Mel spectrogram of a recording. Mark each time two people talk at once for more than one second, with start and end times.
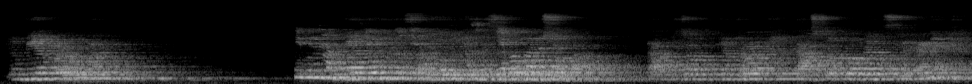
3.5-5.6

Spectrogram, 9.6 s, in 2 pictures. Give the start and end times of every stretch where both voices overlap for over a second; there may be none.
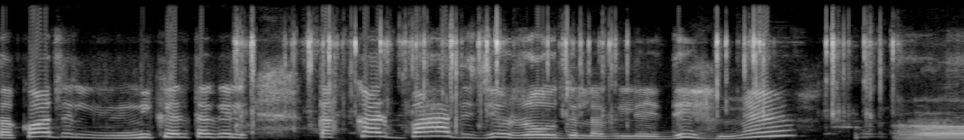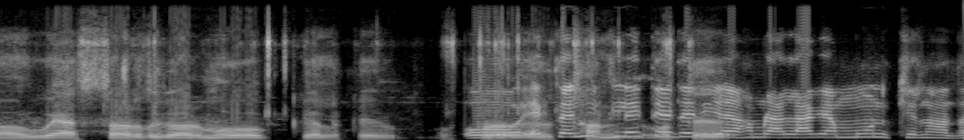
7.2-8.5

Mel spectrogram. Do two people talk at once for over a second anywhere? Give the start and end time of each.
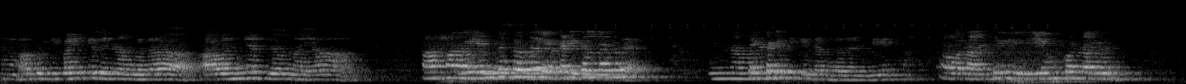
4.6-6.2

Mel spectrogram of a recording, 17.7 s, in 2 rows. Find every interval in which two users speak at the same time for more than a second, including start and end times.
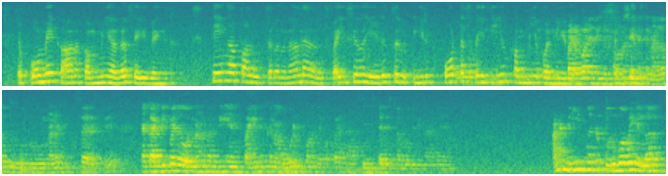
6.1-7.6

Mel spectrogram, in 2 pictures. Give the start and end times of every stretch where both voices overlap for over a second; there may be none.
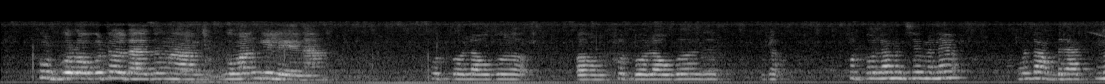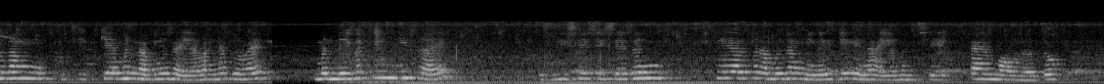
none

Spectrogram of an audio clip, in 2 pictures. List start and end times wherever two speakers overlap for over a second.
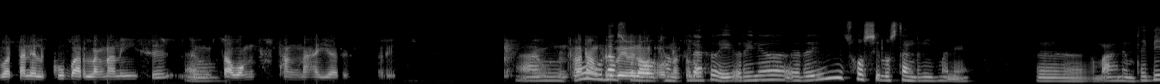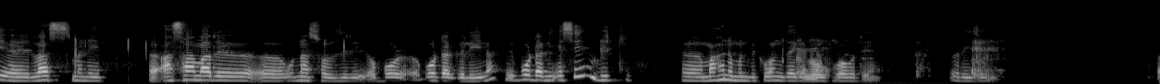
5.4-7.1

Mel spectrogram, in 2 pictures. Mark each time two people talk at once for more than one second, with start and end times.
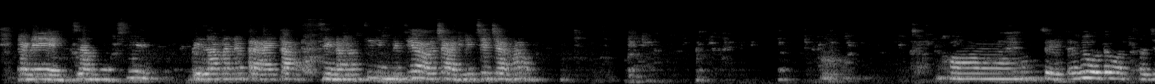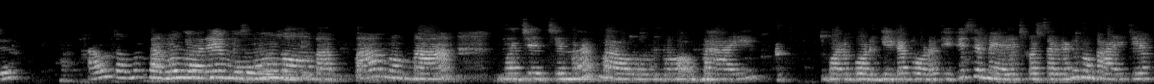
13.1-14.7

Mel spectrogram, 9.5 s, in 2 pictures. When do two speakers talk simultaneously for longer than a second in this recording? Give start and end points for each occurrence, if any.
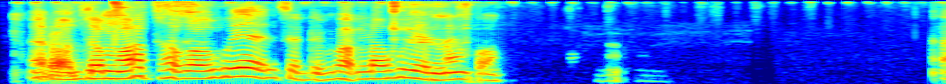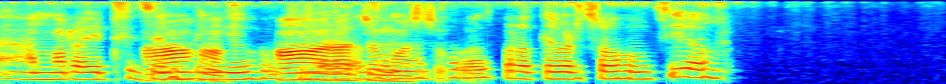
5.4-6.9

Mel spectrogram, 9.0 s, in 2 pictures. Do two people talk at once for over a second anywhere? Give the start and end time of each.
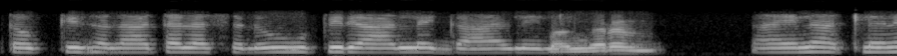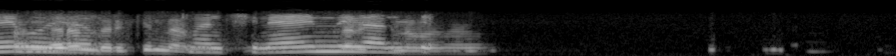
none

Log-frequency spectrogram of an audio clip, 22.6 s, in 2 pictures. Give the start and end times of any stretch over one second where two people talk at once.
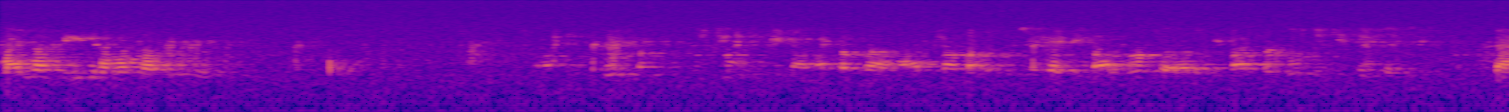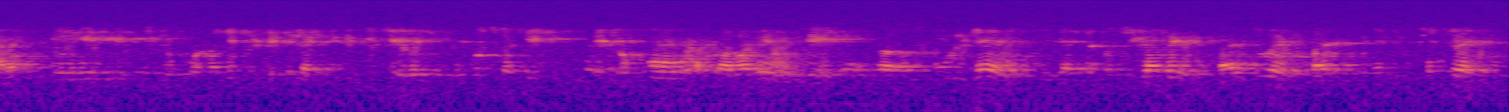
none

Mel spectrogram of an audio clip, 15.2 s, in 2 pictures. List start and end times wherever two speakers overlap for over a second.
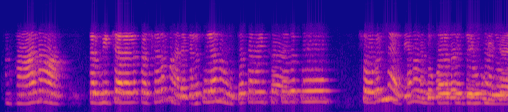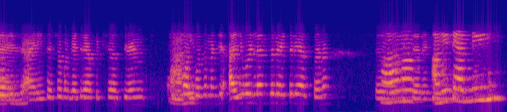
6.0-8.0

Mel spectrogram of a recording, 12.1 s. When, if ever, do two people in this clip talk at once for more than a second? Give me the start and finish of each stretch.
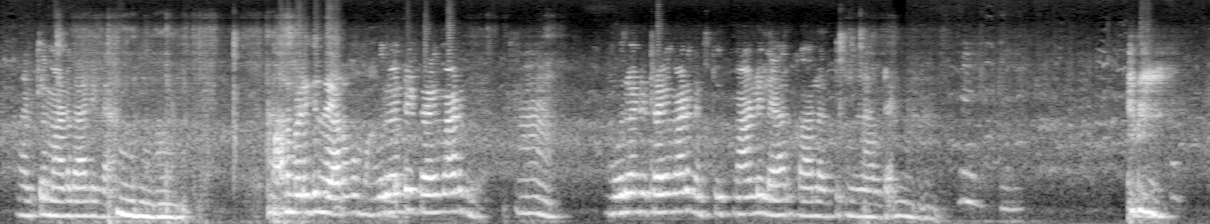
none

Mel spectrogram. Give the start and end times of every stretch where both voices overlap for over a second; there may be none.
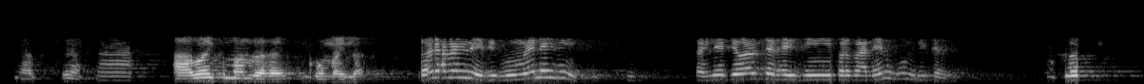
none

